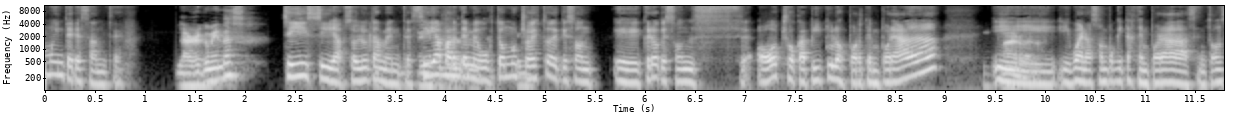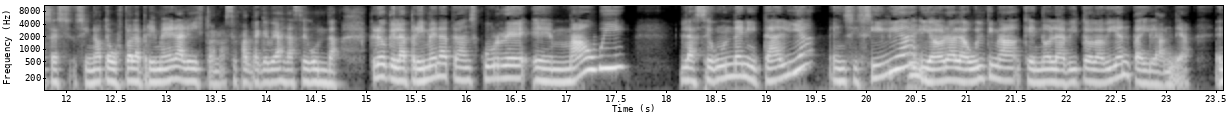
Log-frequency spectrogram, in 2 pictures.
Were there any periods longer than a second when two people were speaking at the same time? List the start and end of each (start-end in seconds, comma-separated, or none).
3.5-4.8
